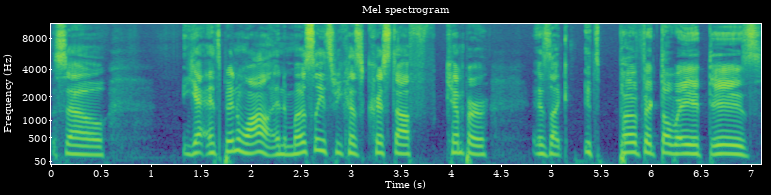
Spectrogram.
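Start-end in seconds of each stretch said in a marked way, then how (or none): 5.3-7.1 put-on Austrian-sounding German accent. Quoting Christoph Kemper on the product: Christoph Kemper impression. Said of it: "I don't know why he sounds like Arnold Schwarzenegger".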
